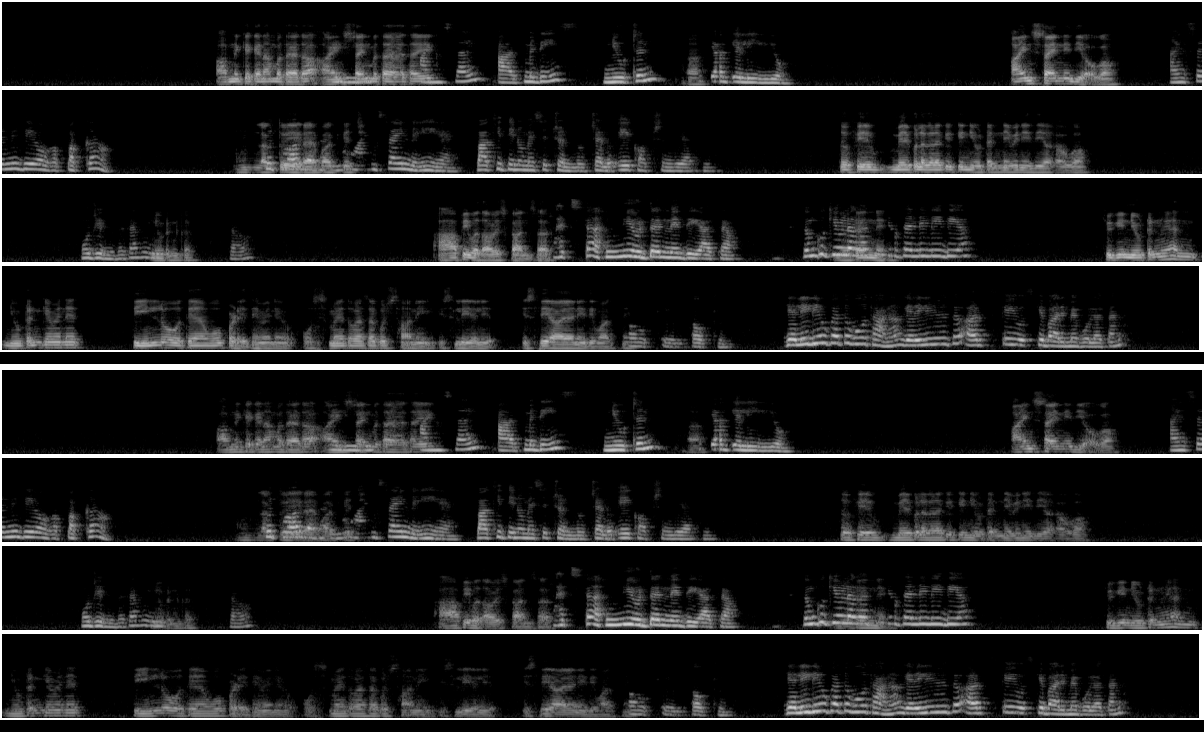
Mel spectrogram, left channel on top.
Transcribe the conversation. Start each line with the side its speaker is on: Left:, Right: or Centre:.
Left: आपने क्या क्या नाम बताया था
Centre: गैलीली
Left: आइंस्टाइन बताया था एक
Centre: आइंस्टाइन आर्किमिडीज न्यूटन
Left: हाँ
Centre: या गैलीलियो
Left: आइंस्टाइन ने दिया होगा
Centre: आइंस्टाइन ने दिया होगा पक्का
Left: हम्म, लग
Centre: कुछ
Left: तो
Centre: और
Left: ये रहा
Centre: बता
Left: है बाकी
Centre: लो
Left: अच्छा
Centre: आइंस्टाइन नहीं है बाकी तीनों में से चुन लो चलो एक ऑप्शन दिया तुमने
Left: तो फिर मेरे को लग रहा है क्योंकि न्यूटन ने भी नहीं दिया होगा
Centre: मुझे नहीं पता मैं ये
Left: न्यूटन
Centre: बताओ
Left: का आप ही बताओ इसका आंसर
Centre: अच्छा <laughs> न्यूटन ने दिया था तुमको क्यों
Left: न्यूटन
Centre: लगा कि
Left: ने
Centre: न्यूटन ने नहीं दिया
Left: क्योंकि न्यूटन में यार न्यूटन के मैंने तीन लो होते हैं वो पढ़े थे मैंने उसमें तो ऐसा कुछ था नहीं इसलिए नहीं- इसलिए आया नहीं दिमाग में
Centre: Okay okay गैलीलियो का तो वो था ना गैलीलियो ने तो अर्थ के उसके बारे में बोला था ना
